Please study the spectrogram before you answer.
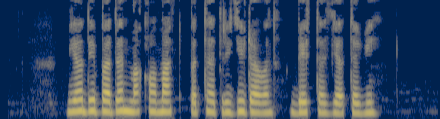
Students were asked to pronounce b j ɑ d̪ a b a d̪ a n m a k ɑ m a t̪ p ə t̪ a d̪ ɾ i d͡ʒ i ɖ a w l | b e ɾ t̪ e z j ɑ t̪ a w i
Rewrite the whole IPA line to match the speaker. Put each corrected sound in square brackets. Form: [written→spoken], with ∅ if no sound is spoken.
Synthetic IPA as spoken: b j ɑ d̪ [a→ə] b a d̪ a n m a [k→q] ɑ m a t̪ p ə t̪ a d̪ ɾ i d͡ʒ i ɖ a w l | b e ɾ t̪ [e→a] z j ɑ t̪ a w i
